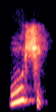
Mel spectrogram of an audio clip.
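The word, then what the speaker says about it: 不: So pu will be pronounced in second tone, that is the high rising pitch. So it will be pu she, pu she.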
